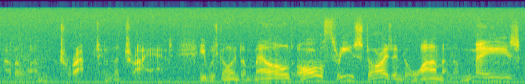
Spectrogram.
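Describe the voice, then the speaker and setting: Brief: an old poet, gravelly, slow, sardonic, radio play with background noise. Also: male voice, mid-range voice. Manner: slow, gravelly, dry muttered asides. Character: aging poet Ezra Pound, bitter and sardonic. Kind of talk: radio drama acting.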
